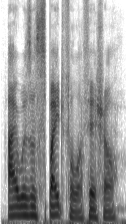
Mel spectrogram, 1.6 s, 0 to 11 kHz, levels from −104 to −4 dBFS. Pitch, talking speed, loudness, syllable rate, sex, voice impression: 110 Hz, 190 wpm, -20 LUFS, 6.8 syllables/s, male, very masculine, very adult-like, middle-aged, very thick, tensed, slightly powerful, very bright, soft, very clear, fluent, cool, very intellectual, refreshing, very sincere, calm, mature, very friendly, very reassuring, unique, very elegant, sweet, very lively, very kind, slightly modest, light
